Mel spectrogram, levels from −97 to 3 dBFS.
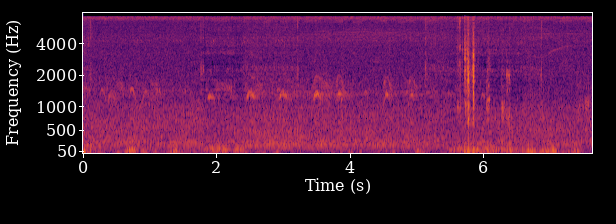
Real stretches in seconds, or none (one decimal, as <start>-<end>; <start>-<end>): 0.0-1.8; 2.4-5.5; 6.6-7.6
